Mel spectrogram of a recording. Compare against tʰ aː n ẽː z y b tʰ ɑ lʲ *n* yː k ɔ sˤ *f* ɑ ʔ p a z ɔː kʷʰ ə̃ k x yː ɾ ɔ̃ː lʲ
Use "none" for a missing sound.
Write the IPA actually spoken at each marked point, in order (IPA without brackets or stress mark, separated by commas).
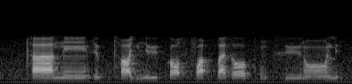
n, f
